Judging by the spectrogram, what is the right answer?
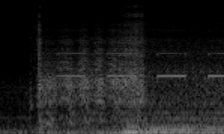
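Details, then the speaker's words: Crashed Smart car at a Copart yard, airbag deployed: short crank, engine catches and settles to steady, even idle with faint chime; normal start, runs. "It runs. We got a smart car that runs."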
